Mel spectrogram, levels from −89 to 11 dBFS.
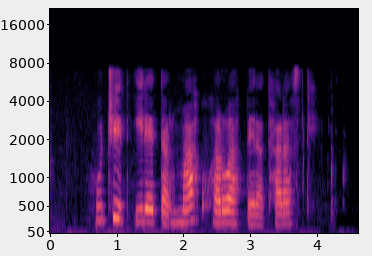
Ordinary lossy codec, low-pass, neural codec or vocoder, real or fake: MP3, 48 kbps; 7.2 kHz; none; real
